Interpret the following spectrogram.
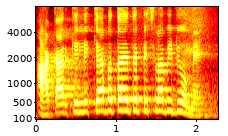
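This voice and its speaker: Woman, fairly high voice, spelling lesson, asks and answers own questions, reverberant room. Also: lively intonation, brisk. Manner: checks in with repeated "okay". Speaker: English teacher.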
